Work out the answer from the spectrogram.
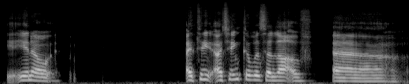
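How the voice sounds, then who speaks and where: A woman's voice: lowish voice, expressive, moderate pace, smooth. An Irish woman speaking as an activist guest in a candid interview, with an emphatic, impassioned way of talking.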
